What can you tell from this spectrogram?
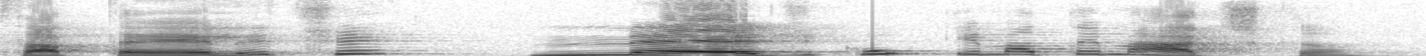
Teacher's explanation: são palavras aí que a sílaba tônica é a antepenúltima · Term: proparoxítonas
